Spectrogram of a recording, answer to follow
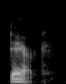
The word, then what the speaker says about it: dark: It included the word dark, previously pronounced derk.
